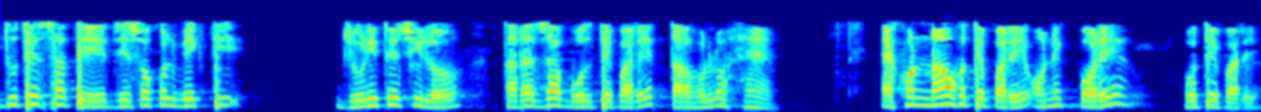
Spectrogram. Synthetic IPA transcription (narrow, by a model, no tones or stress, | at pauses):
d̪ut̪eɾʃat̪ʰed͡ʑeʃɔkolbek̚t̪i | d͡ʑoɽit̪et͡ɕʰilo | t̪aɾad͡ʑabolt̪epaɾet̪aɦolohɛ̃ | ɛkʰonːaoɦot̪epaɾeʔɔnek̚pɔɾe | hot̪epaɾḛ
